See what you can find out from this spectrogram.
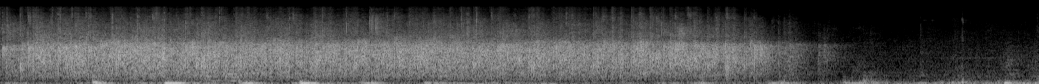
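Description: A crowd applauds a speaker introduced to present a theater performance lecture, steadily and loudly for about eight seconds with dense, rapid clapping, then the applause fades into scattered claps and quiet background noise.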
